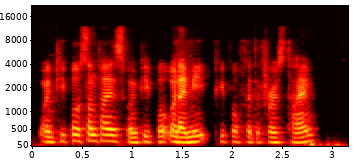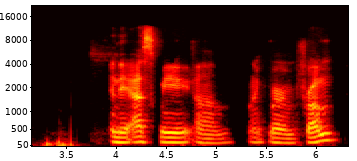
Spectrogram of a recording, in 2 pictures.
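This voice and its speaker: A woman's voice: low voice, normal speed. A woman born in Hong Kong and raised in Canada, chatting as a guest, laughing often and saying "like" a lot. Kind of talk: casual discussion.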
